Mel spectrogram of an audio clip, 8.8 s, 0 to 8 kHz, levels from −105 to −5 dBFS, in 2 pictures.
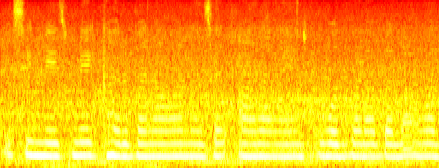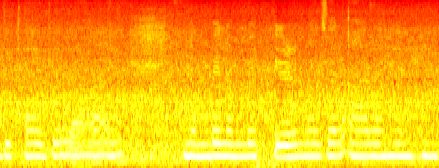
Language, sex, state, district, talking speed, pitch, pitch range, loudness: Hindi, female, Madhya Pradesh, Dhar, 170 wpm, 225 Hz, 225-230 Hz, -11 LUFS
